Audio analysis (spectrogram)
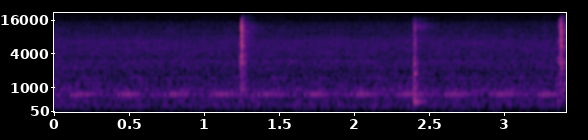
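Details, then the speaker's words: GMC/Chevy 6.0L truck with code P0449: the EVAP vent solenoid, fed power by a jumper wire and commanded with a probing tool, gives sharp single clicks about once a second over a faint hum. It works, so missing power is suspected, possibly a blown fuse. "if I connect it to this bug probing tool now I'm going to turn on the vent solenoid you hear that"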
